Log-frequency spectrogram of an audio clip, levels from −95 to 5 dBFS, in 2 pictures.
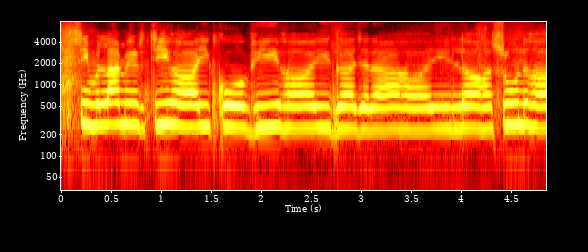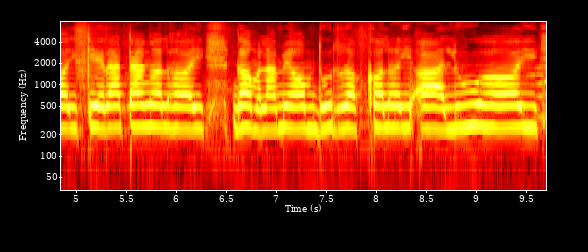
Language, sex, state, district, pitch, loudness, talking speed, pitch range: Bajjika, male, Bihar, Vaishali, 255 Hz, -15 LUFS, 115 wpm, 245-260 Hz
